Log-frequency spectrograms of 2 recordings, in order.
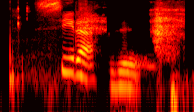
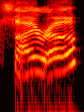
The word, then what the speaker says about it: Sita: Sita. Not Syra. I'm Sita. Sorry. Every time I say my name wrong, I'm like, Syra.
